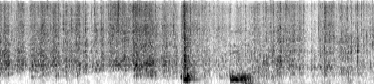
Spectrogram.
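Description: Packaging wrap crinkling and rustling continuously as a beauty box is unpacked by hand, with one short sharp knock about two seconds in.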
